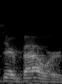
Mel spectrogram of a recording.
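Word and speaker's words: der8auer: yesterday by, I believe his name is pronounced Der Bauer, but I hope I'm not wrong about that.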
